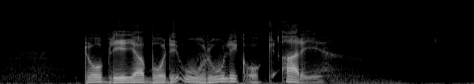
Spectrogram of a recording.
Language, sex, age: Swedish, male, 51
